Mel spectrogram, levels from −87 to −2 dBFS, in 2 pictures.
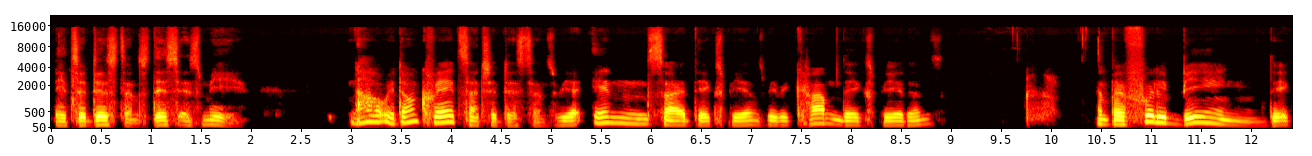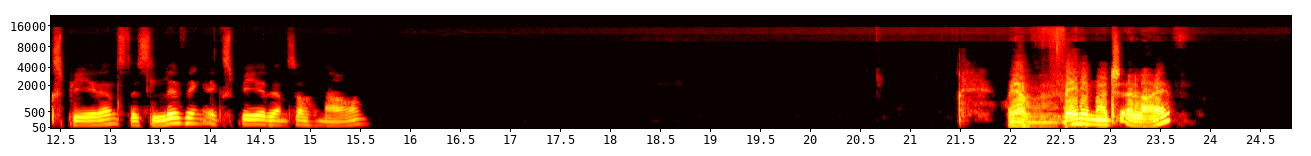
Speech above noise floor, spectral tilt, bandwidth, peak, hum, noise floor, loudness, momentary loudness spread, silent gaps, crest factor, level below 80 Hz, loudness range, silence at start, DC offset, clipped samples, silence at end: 51 dB; -6 dB/octave; 15.5 kHz; -4 dBFS; none; -73 dBFS; -22 LUFS; 17 LU; none; 20 dB; -60 dBFS; 12 LU; 0.05 s; under 0.1%; under 0.1%; 1.1 s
